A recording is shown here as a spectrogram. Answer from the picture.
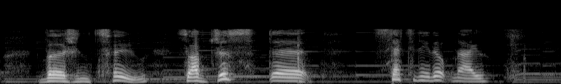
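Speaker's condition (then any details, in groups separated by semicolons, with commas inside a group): No condition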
